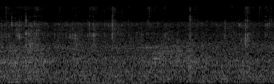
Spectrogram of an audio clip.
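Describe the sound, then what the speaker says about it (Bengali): Steady rain falls outside, a dense even hiss of drops with occasional brighter patters, continuous and fairly loud with no voices. "বাইরে হচ্ছে বৃষ্টি"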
